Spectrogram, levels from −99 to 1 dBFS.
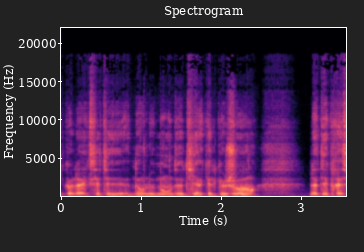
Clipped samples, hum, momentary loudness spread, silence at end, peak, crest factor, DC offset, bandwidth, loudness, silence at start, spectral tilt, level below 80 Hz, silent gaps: under 0.1%; none; 15 LU; 0 s; -4 dBFS; 20 dB; under 0.1%; 19 kHz; -23 LUFS; 0.05 s; -3 dB/octave; -60 dBFS; none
